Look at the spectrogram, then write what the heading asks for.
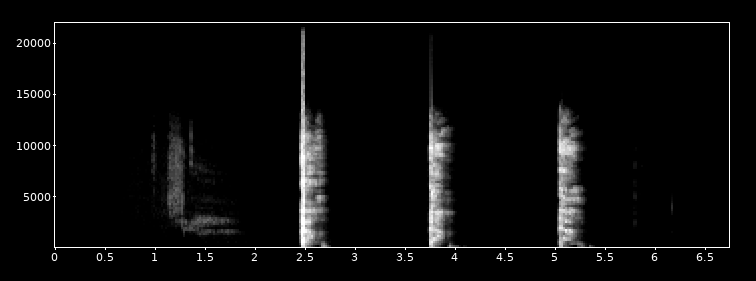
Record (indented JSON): {
  "three_cough_length": "6.7 s",
  "three_cough_amplitude": 32768,
  "three_cough_signal_mean_std_ratio": 0.16,
  "survey_phase": "beta (2021-08-13 to 2022-03-07)",
  "age": "65+",
  "gender": "Female",
  "wearing_mask": "No",
  "symptom_runny_or_blocked_nose": true,
  "symptom_onset": "12 days",
  "smoker_status": "Ex-smoker",
  "respiratory_condition_asthma": false,
  "respiratory_condition_other": false,
  "recruitment_source": "REACT",
  "submission_delay": "0 days",
  "covid_test_result": "Negative",
  "covid_test_method": "RT-qPCR",
  "influenza_a_test_result": "Negative",
  "influenza_b_test_result": "Negative"
}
